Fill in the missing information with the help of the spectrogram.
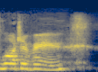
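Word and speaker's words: Wado-ryu: So I'd like to introduce a black belt in Wadurai. Is that how you say it? – It's Wadurai. And that's how it's spelled, yes.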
